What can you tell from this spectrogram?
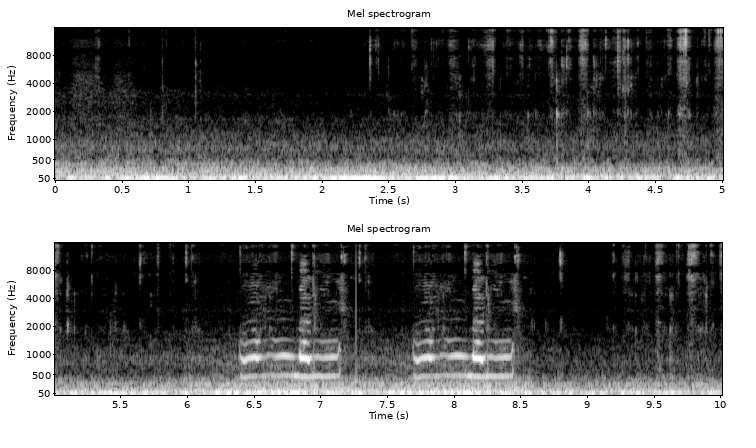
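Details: Siamese cat Chacha, taken to an animal hospital for a cough, gives two drawn-out mid-pitched meows close together near the end, each steady with a slight wavering, over a low indoor hum and a few soft clicks.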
